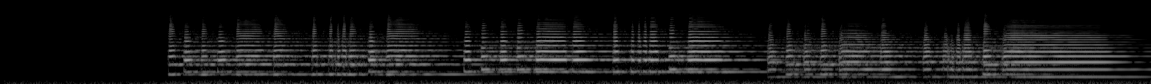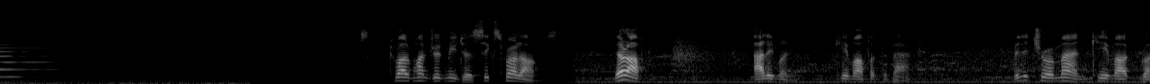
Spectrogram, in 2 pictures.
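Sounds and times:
trumpet fanfare: 1.7 - 12.1.

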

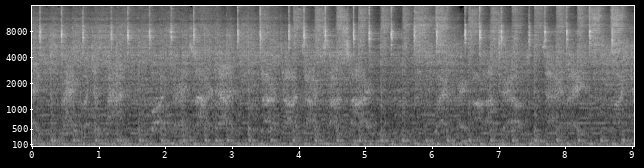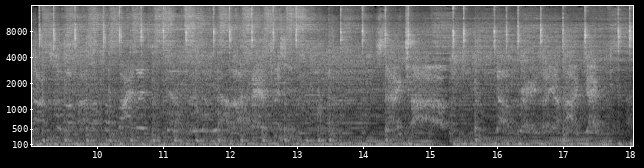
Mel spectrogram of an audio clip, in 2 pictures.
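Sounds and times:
distorted guitars and bass: 0.0 - 18.0
fast pounding drums: 0.0 - 18.0.

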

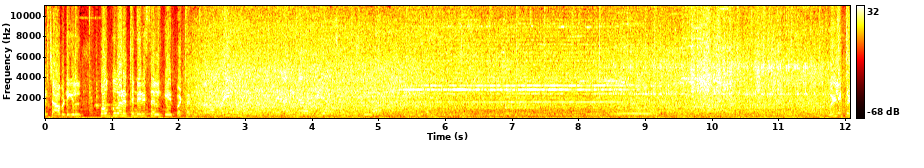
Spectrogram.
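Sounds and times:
background music: 0.0 - 12.0
slow-moving road traffic: 2.0 - 12.0.

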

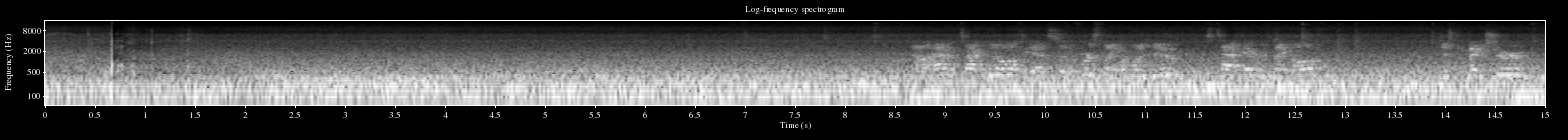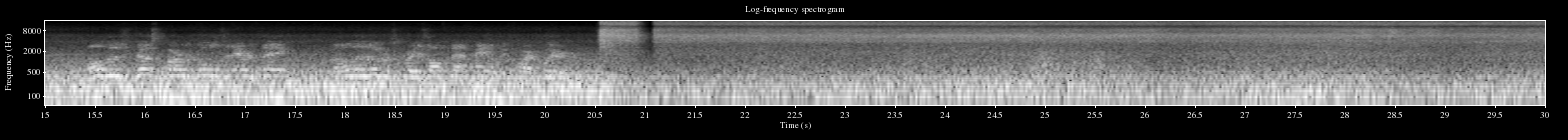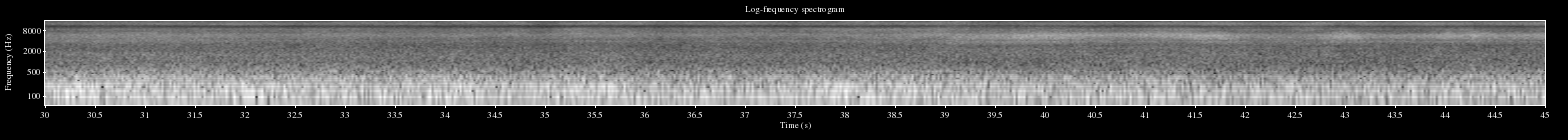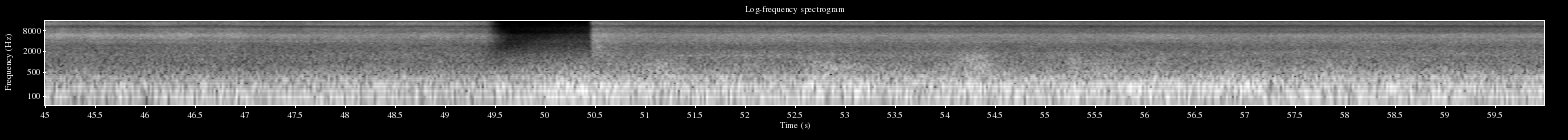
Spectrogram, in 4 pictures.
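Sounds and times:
paint booth air noise: 0.0 - 59.9
paint spray gun hissing: 20.5 - 49.6, 50.4 - 59.9.

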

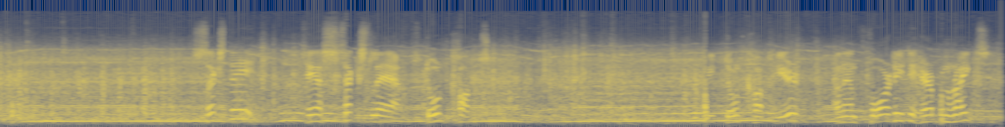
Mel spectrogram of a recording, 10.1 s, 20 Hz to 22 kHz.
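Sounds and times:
car engine at constant revs: 0.0 - 10.0
gravel and road noise: 0.0 - 10.0.

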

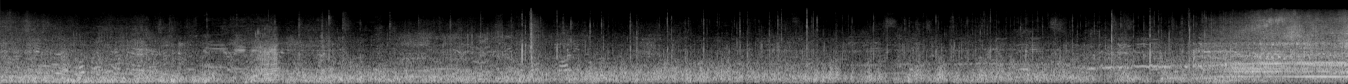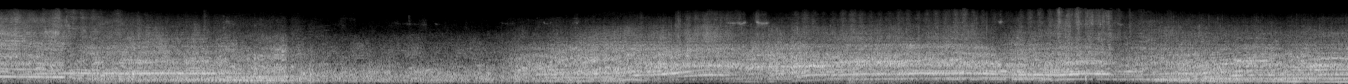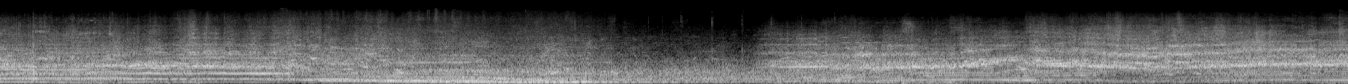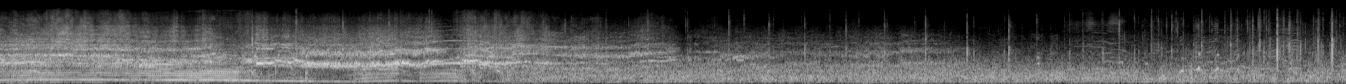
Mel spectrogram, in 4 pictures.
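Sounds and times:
tires squealing: 0.0 - 17.2, 18.3 - 33.3, 34.2 - 52.4
car engines revving: 0.0 - 53.9.

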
